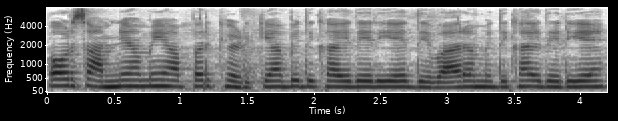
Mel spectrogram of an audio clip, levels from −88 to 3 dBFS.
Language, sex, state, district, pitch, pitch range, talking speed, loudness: Hindi, female, Uttar Pradesh, Varanasi, 205 Hz, 200-215 Hz, 240 wpm, -14 LUFS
